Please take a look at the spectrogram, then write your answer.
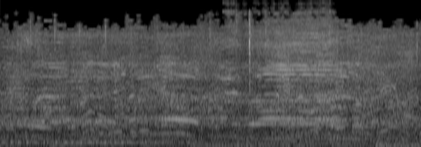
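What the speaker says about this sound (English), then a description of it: "A mob surrounded the building." A dense crowd mobs the KGB headquarters in Dresden at night, a steady roar of many voices and shouting that holds loud throughout, with scattered calls rising above the babble.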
